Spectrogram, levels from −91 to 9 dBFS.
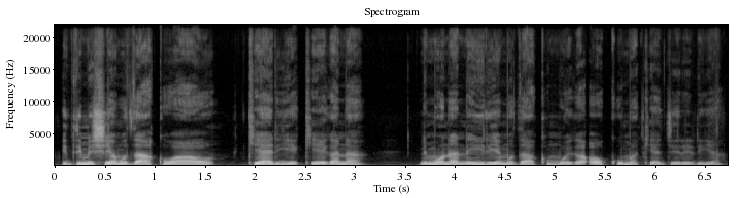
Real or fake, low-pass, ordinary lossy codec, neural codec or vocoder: fake; none; none; vocoder, 44.1 kHz, 128 mel bands every 256 samples, BigVGAN v2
